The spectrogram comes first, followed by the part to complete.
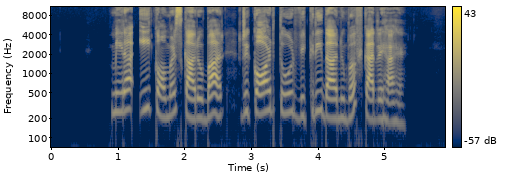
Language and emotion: Punjabi, happy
